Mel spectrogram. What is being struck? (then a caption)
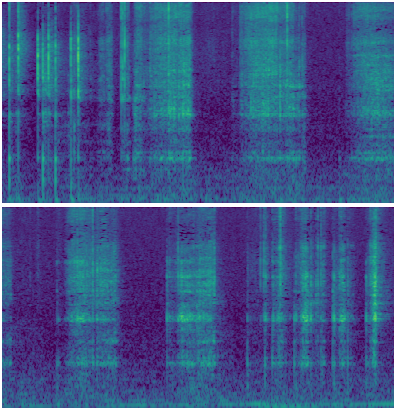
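Small wooden lidded pot. Long nails tap and scratch the polished sides of a small hollow wooden pot with a lid. Quick bright clicks cluster at the start and end, with several sustained raspy scratching strokes between them, each lasting about half a second to a second.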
